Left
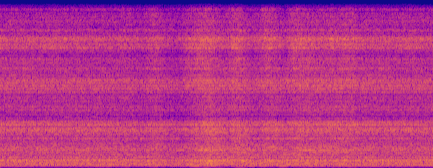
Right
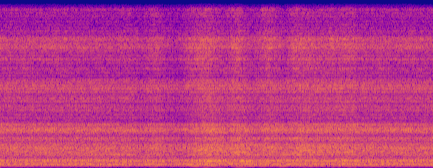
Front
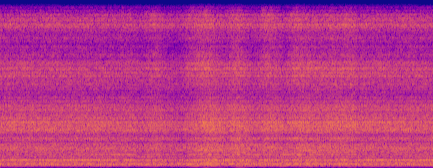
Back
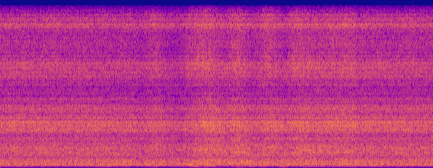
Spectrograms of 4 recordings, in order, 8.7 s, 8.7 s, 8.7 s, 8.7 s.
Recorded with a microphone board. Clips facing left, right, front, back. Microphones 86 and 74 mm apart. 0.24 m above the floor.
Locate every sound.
0.0 s an engine running: 100° right, 0.9 m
